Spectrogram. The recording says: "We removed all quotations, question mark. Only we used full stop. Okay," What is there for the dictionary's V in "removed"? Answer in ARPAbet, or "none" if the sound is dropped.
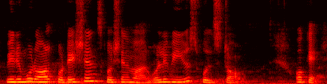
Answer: none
